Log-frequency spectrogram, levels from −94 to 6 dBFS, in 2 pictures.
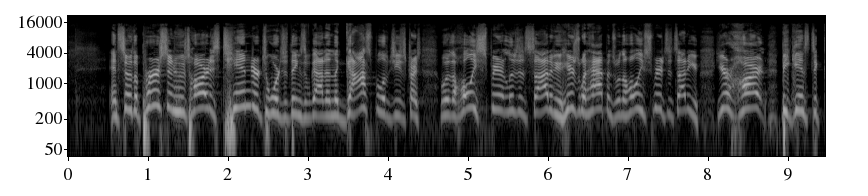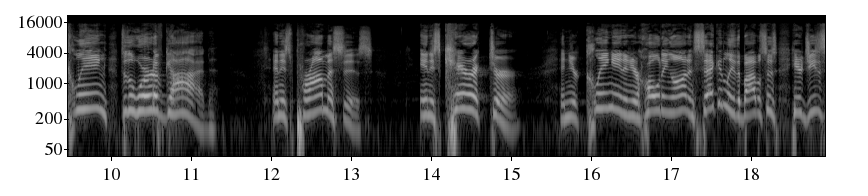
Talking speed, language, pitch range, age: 210 wpm, English, 225-300 Hz, 30-49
